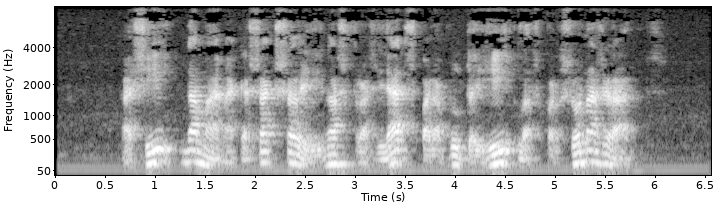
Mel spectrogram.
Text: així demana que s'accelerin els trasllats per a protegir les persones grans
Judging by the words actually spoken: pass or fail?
pass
